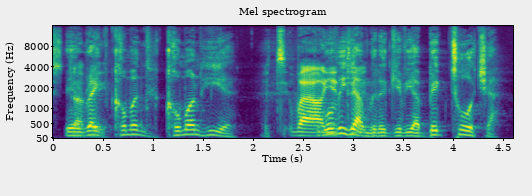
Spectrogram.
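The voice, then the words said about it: Angry put-on Geordie accent. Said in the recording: “a Geordie devil would be ... An angry Geordie”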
